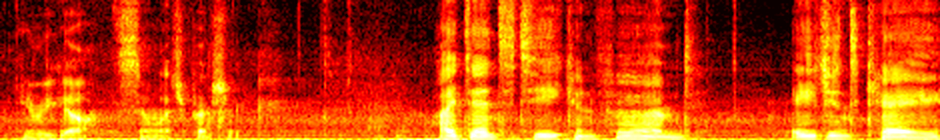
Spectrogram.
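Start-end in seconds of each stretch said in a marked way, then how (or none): 2.2-4.7 put-on slow, robotic computer voice. Acting out a computer confirming an identity, put-on computer voice. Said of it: "let me do my best computer voice".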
